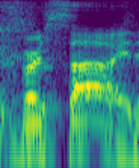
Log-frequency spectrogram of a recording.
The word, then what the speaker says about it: Versailles: At least say it right. Versailles. There's Versailles. – No... – Versailles. Ver fucking sigh.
